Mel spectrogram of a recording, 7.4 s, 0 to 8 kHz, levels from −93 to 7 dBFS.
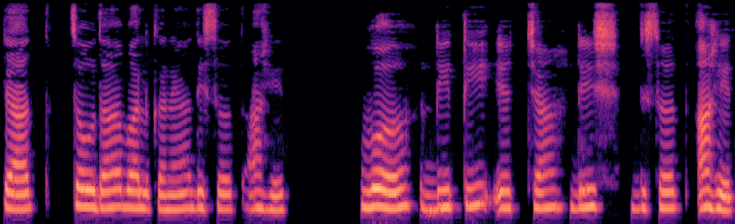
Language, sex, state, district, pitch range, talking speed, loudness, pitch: Marathi, female, Maharashtra, Pune, 210-230 Hz, 90 wpm, -17 LUFS, 220 Hz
